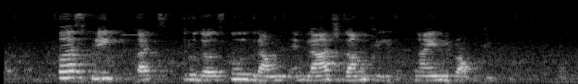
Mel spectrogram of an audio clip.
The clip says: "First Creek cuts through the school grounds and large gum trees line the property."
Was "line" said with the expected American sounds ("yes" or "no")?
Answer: no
